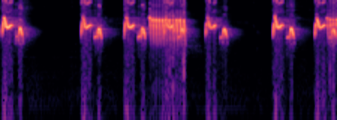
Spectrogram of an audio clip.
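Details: Red-headed prinia singing in full gacor style, a recording used to attract birds. Crisp two-part chirps, a sharp upslurred note and then a lower buzzy one, return roughly every second, with one longer buzzy trill.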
